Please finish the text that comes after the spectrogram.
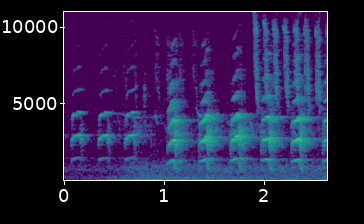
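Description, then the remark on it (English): Gila woodpeckers call as they tip the feeders and drink: a quick series of sharp, repeated squeaky notes, fairly loud, rising in intensity toward the end, with no voices present. “One of my rewards is being able to listen to the Gila woodpeckers talk as they tip the feeders and drink in the sweetness of life.”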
